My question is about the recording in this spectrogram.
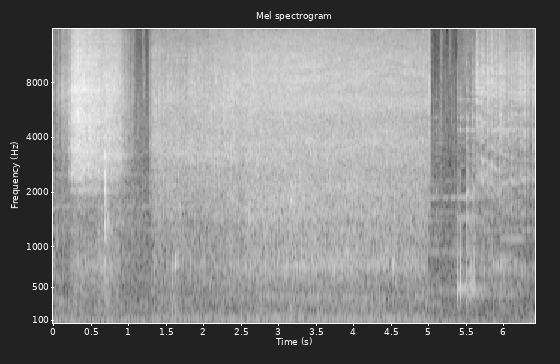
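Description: Dry rice poured from a cup into a wooden bowl, a loud hissing rattle of about a second; then a kitchen tap running steadily into the bowl to rinse the rice. Near the end, a knock and the rustle of wet rice sliding from the bowl into a rice cooker's inner pot.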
